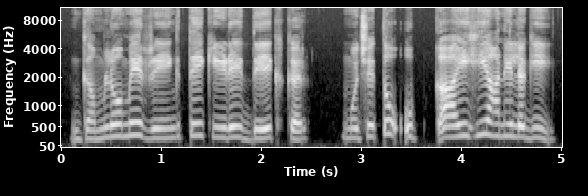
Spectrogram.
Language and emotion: Hindi, disgusted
